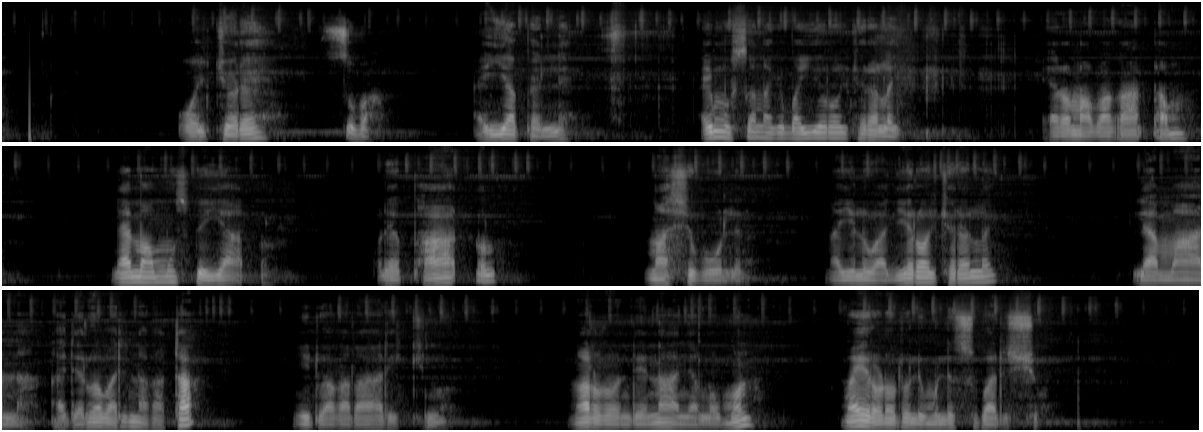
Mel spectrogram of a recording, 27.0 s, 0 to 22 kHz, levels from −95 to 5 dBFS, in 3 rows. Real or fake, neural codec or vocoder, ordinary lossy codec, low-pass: fake; vocoder, 44.1 kHz, 128 mel bands every 256 samples, BigVGAN v2; none; none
